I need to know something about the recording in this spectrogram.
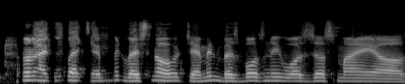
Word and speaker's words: Jaimine Vaishnav: by this moniker Jaimine Bebosnik, or am I pronouncing it? No, no, I go by Jamin Vaishnav.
